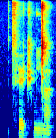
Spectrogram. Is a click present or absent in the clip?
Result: present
